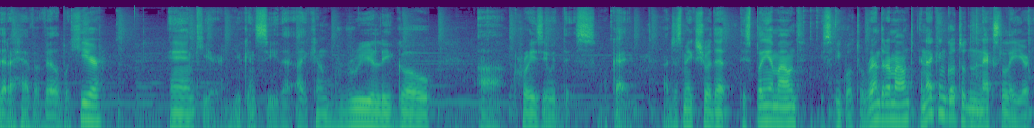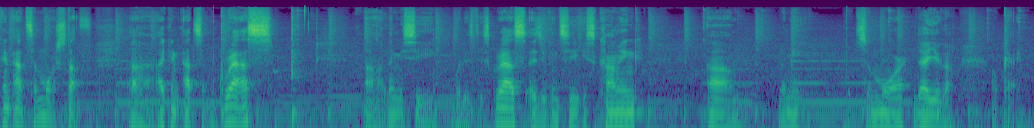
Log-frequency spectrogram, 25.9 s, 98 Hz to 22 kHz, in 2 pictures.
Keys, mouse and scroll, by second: 6.7-16.0 drag, 16.1-21.1 drag, 22.5-25.3 drag.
